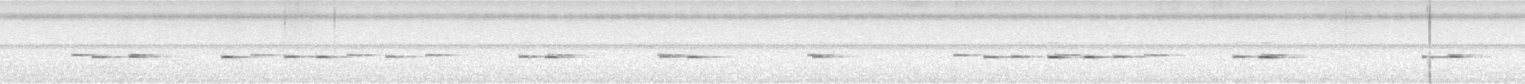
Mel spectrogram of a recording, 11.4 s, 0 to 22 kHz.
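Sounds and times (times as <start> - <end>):
midwife toads calling soft whistle-like beeps at night: 0.6 - 4.4, 5.0 - 5.5, 6.1 - 6.4, 7.2 - 9.8, 10.7 - 11.2.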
